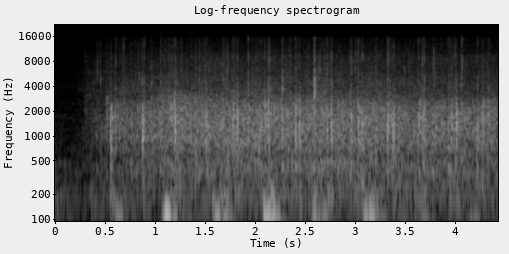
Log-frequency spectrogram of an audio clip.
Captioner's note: audience applauding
